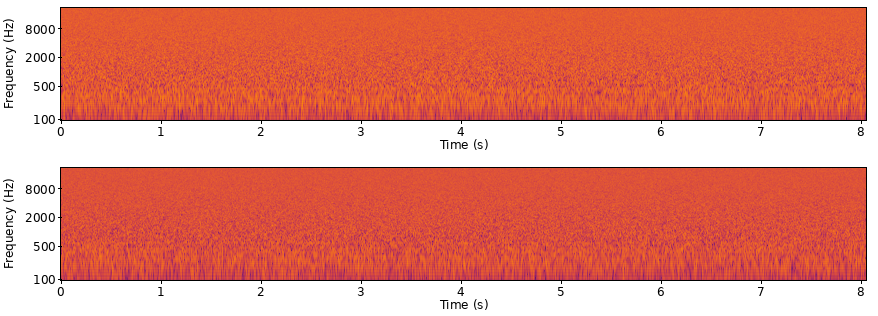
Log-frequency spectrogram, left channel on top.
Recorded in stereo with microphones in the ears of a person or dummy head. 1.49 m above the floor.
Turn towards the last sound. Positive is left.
No sound to turn to.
